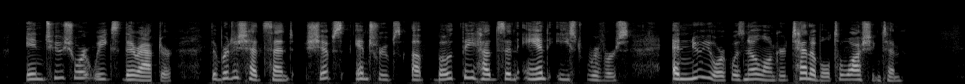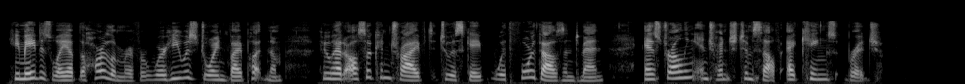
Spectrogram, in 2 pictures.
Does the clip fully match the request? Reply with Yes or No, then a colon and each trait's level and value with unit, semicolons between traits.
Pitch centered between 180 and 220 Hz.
No: high, 230 Hz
